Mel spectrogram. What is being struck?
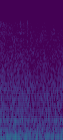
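Nothing is struck.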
